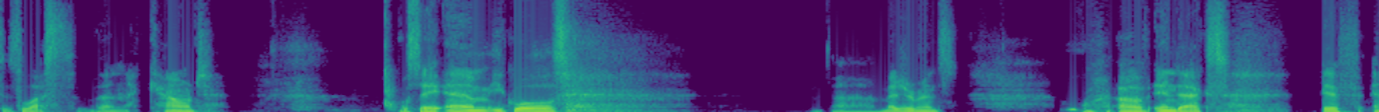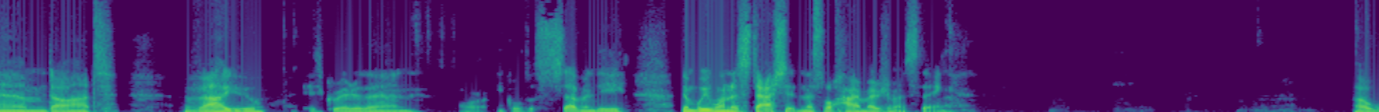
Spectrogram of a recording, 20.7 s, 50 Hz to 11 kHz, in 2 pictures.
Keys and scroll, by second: 6.8 Return, 12.1 Return, 16.8 Return.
